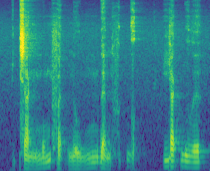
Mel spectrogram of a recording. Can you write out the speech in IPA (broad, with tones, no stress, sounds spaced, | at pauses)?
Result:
c a˨˩ ŋ m o˧˥ m f a˨˩ t̚ n o˨˩ w m ə˧ m ɗ a˨˩˨ n f ɨ˦˥ k̚ v o˨˩ k̚ | j a˦˥ k̚ v u˧ ə̯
